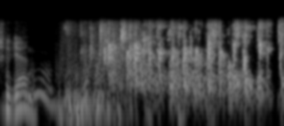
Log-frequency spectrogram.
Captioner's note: audience applauding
